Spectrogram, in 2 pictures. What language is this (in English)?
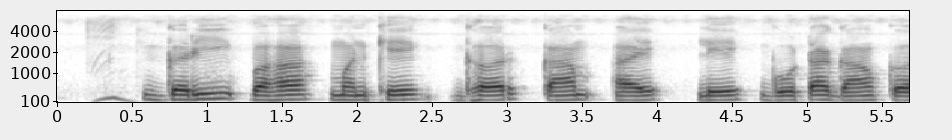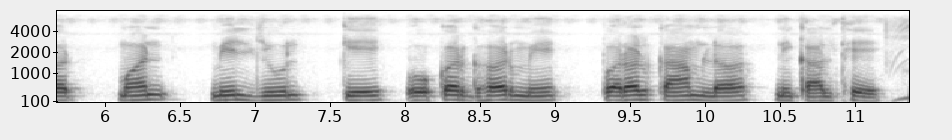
Chhattisgarhi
